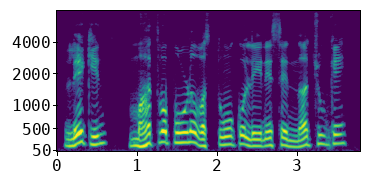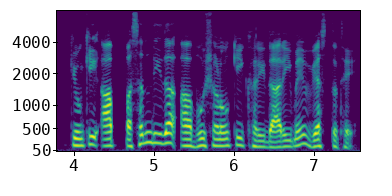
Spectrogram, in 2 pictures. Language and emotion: Hindi, neutral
